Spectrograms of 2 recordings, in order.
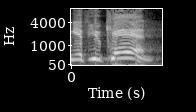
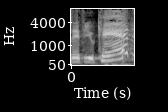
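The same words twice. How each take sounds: First: High, slow "If you can" falling on CAN; emphatic falling "can"; doubting statement. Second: "can" lifted into a question; challenging upturn on "can"; incredulous question. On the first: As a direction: draw out "can" and let it drop. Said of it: "He's saying". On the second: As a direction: echo it back, rising on "can". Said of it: "And Jesus goes". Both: Retold or imitated.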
